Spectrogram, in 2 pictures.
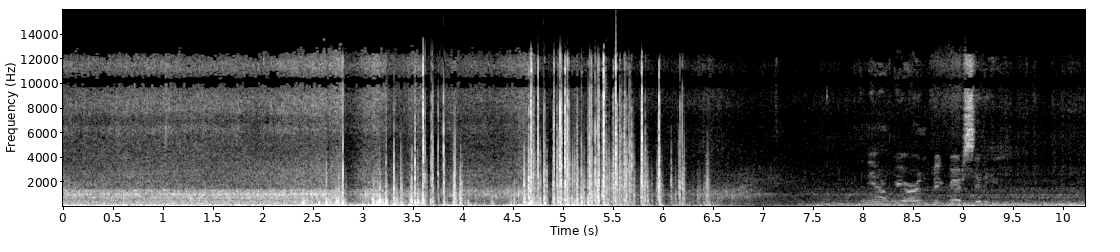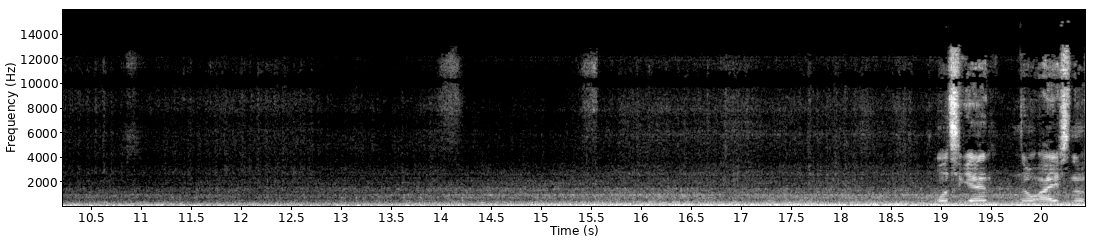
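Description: A car cruises at about 40 mph on a snow-free road in Big Bear, giving a steady rumbling road and engine drone while someone talks over it.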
